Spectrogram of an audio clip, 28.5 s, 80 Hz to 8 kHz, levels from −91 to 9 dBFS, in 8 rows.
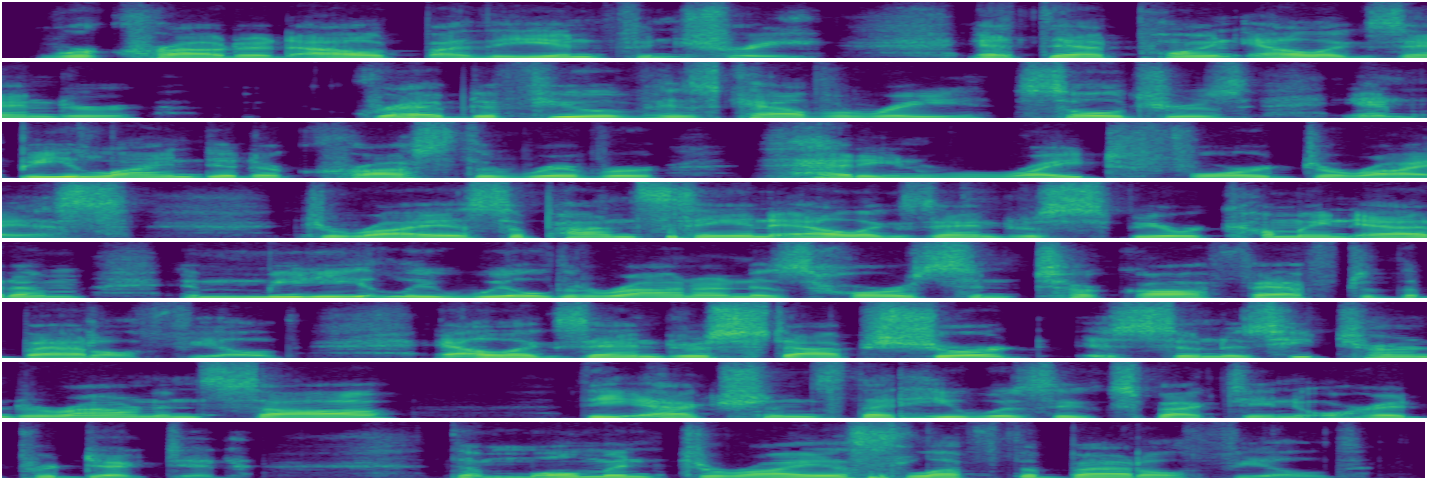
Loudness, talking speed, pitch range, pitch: -20 LUFS, 155 wpm, 135-150 Hz, 145 Hz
